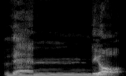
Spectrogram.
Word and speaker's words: vendió: You only sell something once, it's going to be preterite, vendió, accent on the O.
